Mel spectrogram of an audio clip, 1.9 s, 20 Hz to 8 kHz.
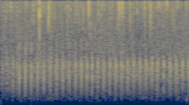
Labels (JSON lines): {"label": "biophony, rattle", "recorder": "SoundTrap 500"}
